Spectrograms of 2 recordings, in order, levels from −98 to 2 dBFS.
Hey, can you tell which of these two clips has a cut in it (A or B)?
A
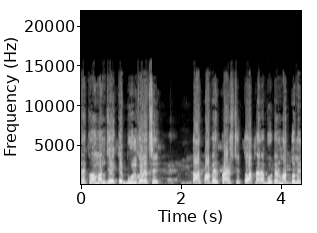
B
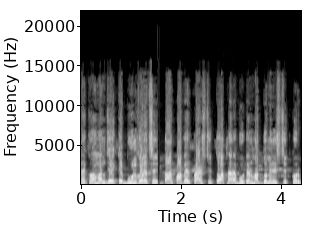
B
